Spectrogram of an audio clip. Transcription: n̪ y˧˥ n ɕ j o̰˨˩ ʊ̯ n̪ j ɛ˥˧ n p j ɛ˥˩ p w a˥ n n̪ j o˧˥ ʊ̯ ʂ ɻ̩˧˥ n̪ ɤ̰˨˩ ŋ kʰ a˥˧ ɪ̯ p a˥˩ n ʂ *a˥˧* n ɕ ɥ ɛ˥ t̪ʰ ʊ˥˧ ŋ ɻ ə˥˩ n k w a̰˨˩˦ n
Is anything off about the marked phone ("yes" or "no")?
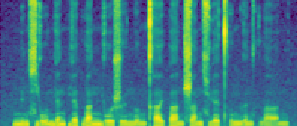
yes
